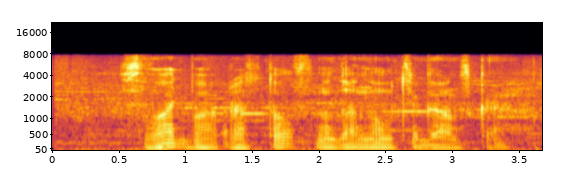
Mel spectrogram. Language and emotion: Russian, sad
